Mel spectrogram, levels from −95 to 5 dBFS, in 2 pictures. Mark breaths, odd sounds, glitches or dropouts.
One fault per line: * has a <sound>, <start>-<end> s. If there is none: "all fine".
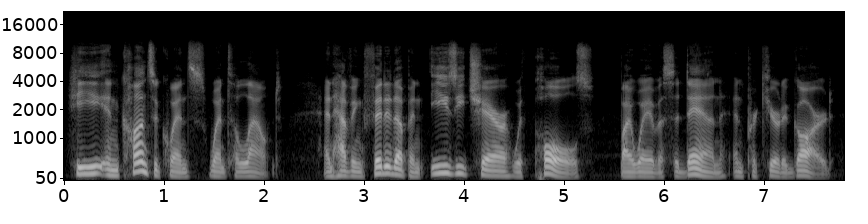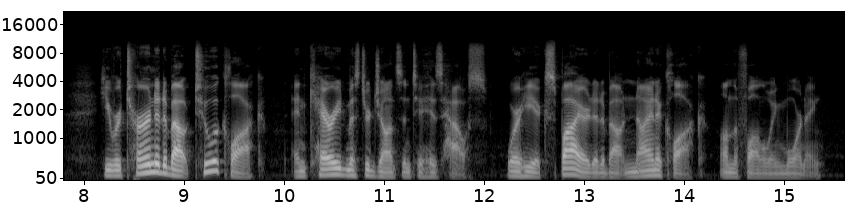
all fine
